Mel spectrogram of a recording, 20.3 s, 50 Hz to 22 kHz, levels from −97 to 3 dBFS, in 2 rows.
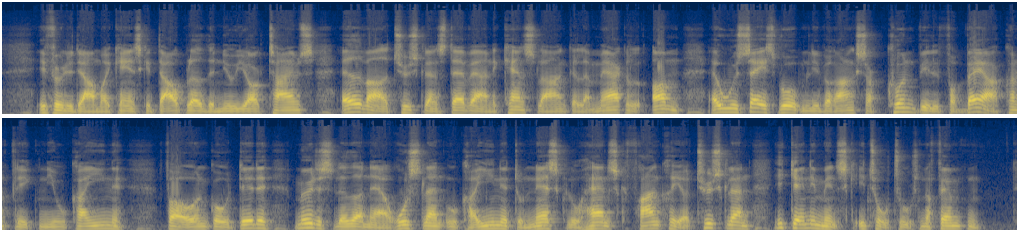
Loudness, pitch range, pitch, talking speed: -17 LUFS, 90-120 Hz, 105 Hz, 125 wpm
